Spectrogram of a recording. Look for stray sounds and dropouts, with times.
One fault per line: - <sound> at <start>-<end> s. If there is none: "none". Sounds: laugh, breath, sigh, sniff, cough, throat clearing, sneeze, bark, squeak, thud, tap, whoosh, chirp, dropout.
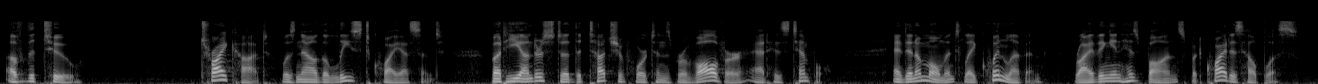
none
